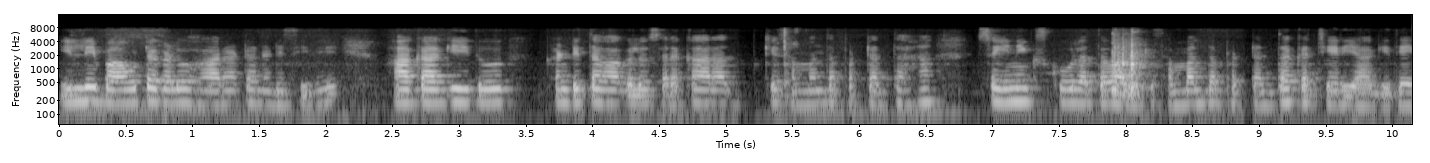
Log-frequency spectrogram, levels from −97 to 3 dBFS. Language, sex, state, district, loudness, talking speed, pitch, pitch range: Kannada, female, Karnataka, Belgaum, -26 LUFS, 85 wpm, 175 Hz, 165-180 Hz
